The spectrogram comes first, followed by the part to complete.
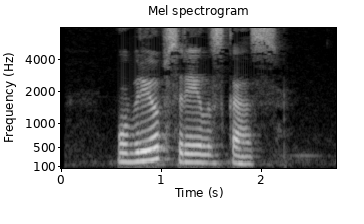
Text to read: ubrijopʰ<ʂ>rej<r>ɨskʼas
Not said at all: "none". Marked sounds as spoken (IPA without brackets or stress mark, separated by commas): s, l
